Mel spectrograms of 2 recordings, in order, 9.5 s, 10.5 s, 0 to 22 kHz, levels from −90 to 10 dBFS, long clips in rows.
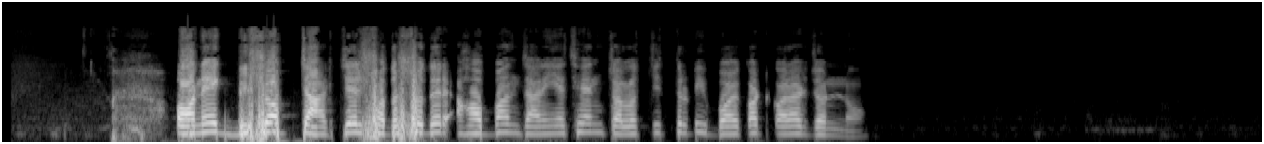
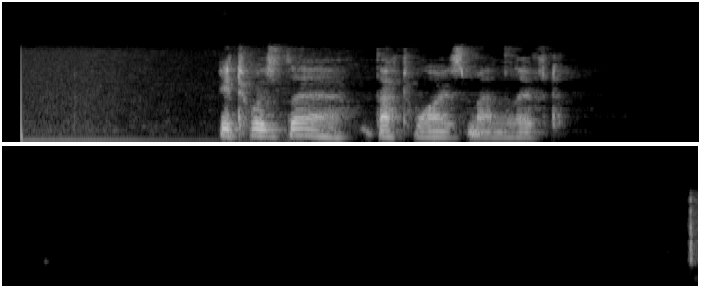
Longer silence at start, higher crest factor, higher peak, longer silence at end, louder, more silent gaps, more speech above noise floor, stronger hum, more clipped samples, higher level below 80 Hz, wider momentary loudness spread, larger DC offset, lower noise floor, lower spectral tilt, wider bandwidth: first, 0.85 s vs 0.15 s; second, 18 dB vs 30 dB; first, 0 dBFS vs -6 dBFS; first, 3.1 s vs 0 s; first, -15 LUFS vs -29 LUFS; second, none vs 4.72-6.95 s, 7.05-10.20 s, 10.27-10.37 s; first, 72 dB vs 36 dB; neither; neither; first, -40 dBFS vs -64 dBFS; about the same, 19 LU vs 17 LU; neither; first, -87 dBFS vs -65 dBFS; first, -6.5 dB/octave vs -5 dB/octave; first, 11.5 kHz vs 7.2 kHz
